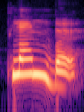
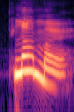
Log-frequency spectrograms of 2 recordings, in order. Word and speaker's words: plumber: do not say wednesday it is pronounced wednesday wednesday tom's brother goes to the store next wednesday six do not say plumber it is pronounced plumber plumber mac is an experienced plumber 7.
